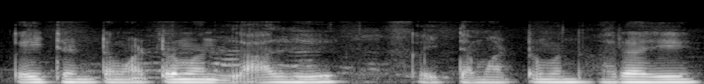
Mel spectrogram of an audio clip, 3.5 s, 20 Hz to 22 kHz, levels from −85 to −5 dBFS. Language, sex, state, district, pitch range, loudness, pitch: Hindi, female, Chhattisgarh, Raipur, 125-130 Hz, -19 LUFS, 130 Hz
